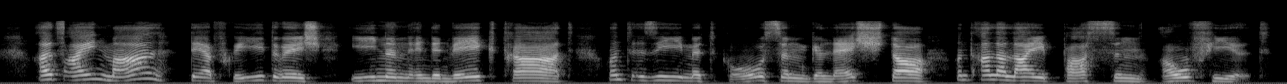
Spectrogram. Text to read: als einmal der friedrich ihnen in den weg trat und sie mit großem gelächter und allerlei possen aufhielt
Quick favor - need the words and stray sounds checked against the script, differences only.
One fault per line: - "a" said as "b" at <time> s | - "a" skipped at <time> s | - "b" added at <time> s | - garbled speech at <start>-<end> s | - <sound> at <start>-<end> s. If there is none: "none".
none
